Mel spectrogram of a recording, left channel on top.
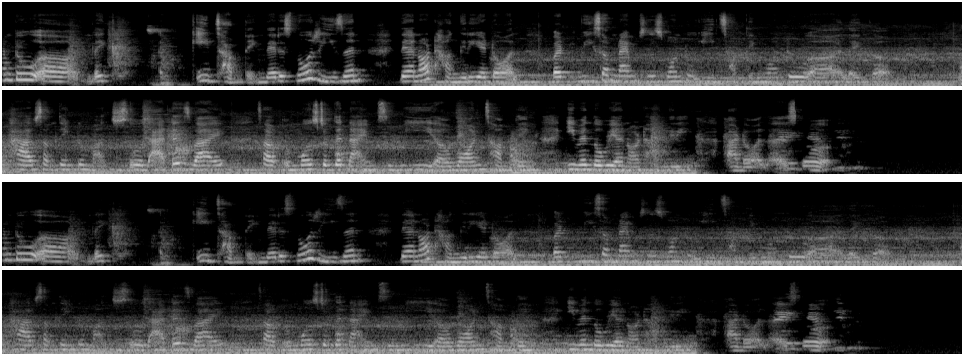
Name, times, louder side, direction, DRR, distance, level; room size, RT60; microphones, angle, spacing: voice 1, 0.0-8.9 9.3-17.9, left 4 dB, 55° left, 0.6 m, -26 dB
sound 1, 4.1-16.6, right 1 dB, 50° right, 0.8 m, -27 dB
Crow, 4.9-15.0, left 3 dB, 75° left, 2.9 m, -41 dB
voice 2, 17.0-18.2, right 3 dB, 75° right, 5.2 m, -38 dB
12.5 x 4.8 x 4.4 m
head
